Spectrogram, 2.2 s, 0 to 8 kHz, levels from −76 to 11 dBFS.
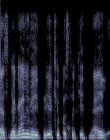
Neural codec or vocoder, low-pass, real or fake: codec, 16 kHz, 4 kbps, FunCodec, trained on Chinese and English, 50 frames a second; 7.2 kHz; fake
